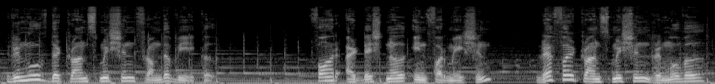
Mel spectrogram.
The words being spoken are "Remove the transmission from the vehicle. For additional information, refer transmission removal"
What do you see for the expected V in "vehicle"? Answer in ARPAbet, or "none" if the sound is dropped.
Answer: V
